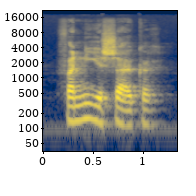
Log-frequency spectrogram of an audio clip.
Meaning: vanilla sugar (vanilla-flavoured sugar)
- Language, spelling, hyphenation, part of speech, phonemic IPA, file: Dutch, vanillesuiker, va‧nil‧le‧sui‧ker, noun, /vaːˈni.jəˌsœy̯.kər/, Nl-vanillesuiker.ogg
